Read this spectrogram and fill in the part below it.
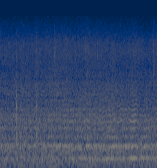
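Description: Honeybees buzzing among hive frames, a steady continuous drone that stays even and close throughout, with no voices over it.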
